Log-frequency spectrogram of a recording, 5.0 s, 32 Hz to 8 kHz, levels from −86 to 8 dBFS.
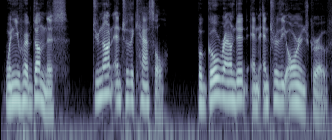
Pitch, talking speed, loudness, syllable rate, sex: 140 Hz, 230 wpm, -19 LUFS, 6.1 syllables/s, male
